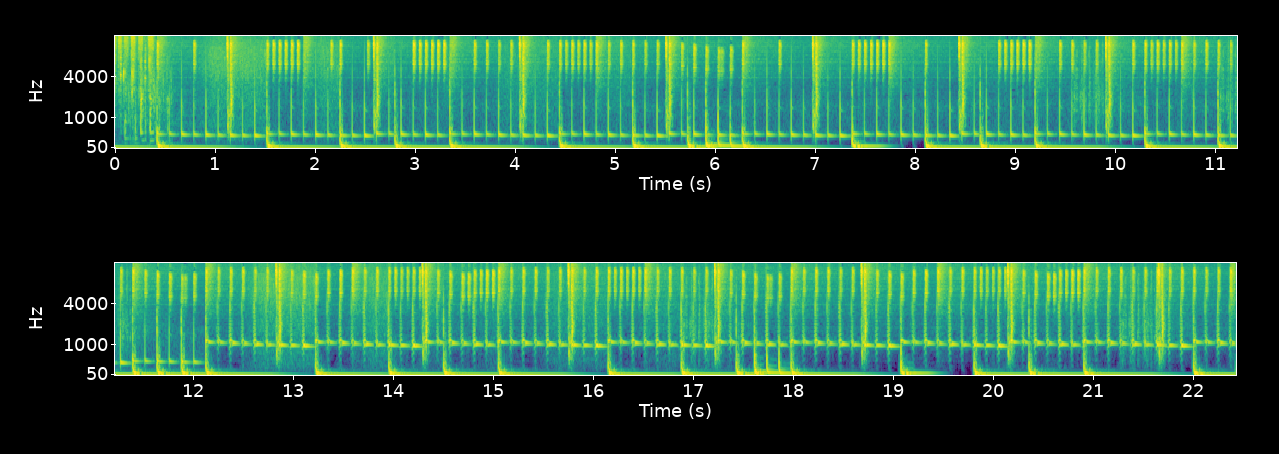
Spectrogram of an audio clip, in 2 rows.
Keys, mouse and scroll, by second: 7.2-9.9 ctrl+drag, 13.6-22.4 ctrl+drag.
